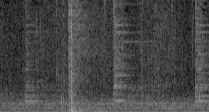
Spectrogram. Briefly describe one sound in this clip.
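A campfire crackles nearby.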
